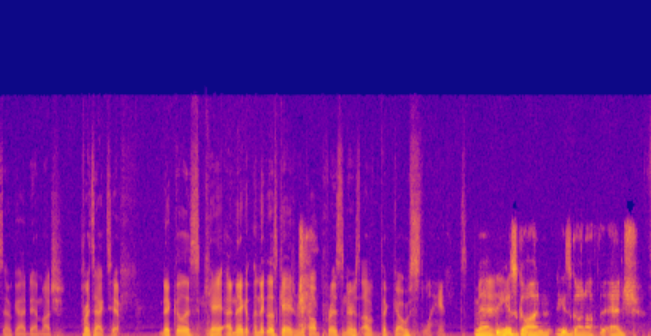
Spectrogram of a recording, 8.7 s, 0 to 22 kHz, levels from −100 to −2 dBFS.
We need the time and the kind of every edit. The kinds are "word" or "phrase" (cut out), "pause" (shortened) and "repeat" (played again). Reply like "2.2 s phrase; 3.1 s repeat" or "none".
1.0 s pause; 1.8 s pause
